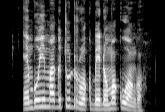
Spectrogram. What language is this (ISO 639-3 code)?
luo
